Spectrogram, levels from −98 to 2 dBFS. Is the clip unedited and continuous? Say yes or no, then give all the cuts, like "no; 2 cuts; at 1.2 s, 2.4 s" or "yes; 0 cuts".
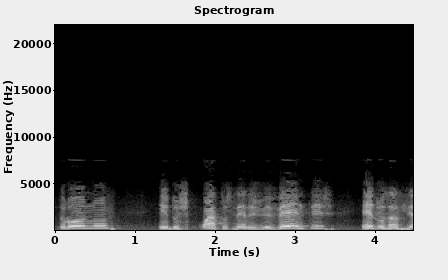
yes; 0 cuts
